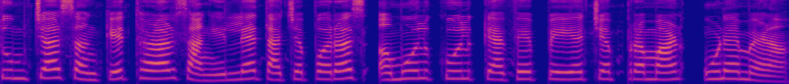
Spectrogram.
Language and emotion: Goan Konkani, neutral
